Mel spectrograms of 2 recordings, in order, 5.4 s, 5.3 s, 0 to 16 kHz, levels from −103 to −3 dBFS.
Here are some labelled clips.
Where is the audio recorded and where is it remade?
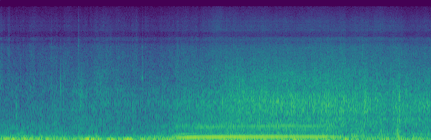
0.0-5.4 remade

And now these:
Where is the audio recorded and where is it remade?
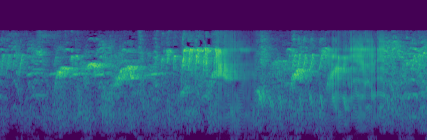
0.0-2.7 recorded; 2.7-3.2 remade; 3.2-4.1 recorded; 4.1-4.8 remade; 4.8-5.3 recorded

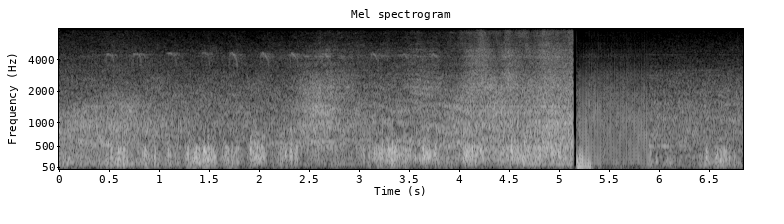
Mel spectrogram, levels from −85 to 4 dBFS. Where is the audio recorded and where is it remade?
0.0-5.2 recorded; 5.2-5.9 remade; 5.9-6.8 recorded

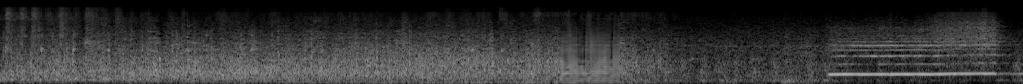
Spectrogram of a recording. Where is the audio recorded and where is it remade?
0.0-5.6 recorded; 5.6-6.2 remade; 6.2-10.2 recorded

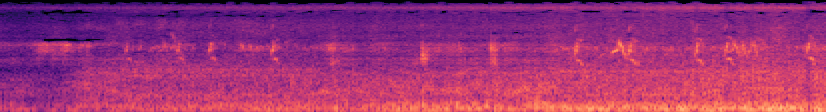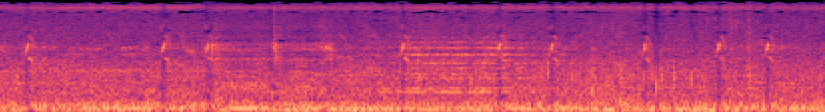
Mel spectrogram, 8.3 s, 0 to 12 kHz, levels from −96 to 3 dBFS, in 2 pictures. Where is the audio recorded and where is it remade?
0.0-0.6 remade; 0.6-1.6 recorded; 1.6-2.8 remade; 2.8-5.2 recorded; 5.2-5.8 remade; 5.8-8.3 recorded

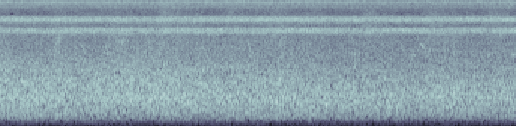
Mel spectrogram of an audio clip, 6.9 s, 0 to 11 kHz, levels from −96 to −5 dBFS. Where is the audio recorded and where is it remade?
0.0-6.9 recorded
